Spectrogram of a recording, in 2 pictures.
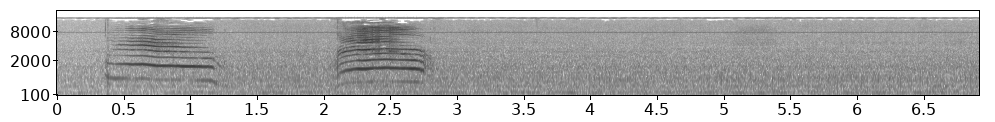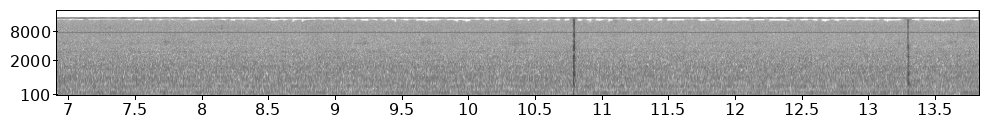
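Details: A sleepy pet cat indoors gives two drawn-out, wavering meows in the first three seconds, each rich and tonal with a slight falling bend. After that there is only quiet room hiss and a single sharp click.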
